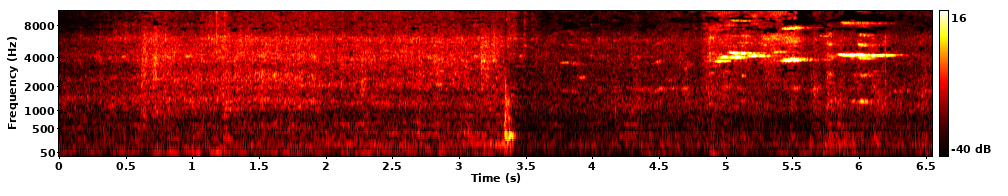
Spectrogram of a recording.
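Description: Spiced puffed rice poured from a stainless steel tin into a paper cone: a dry rushing rattle for about three seconds, ending in one sharp knock of the tin, then quieter rustling with a few faint high squeaks.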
